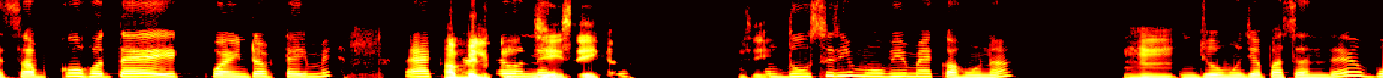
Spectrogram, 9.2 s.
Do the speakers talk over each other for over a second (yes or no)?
yes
